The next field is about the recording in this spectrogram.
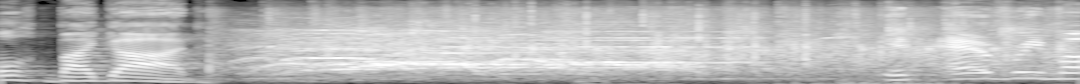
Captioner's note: applause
